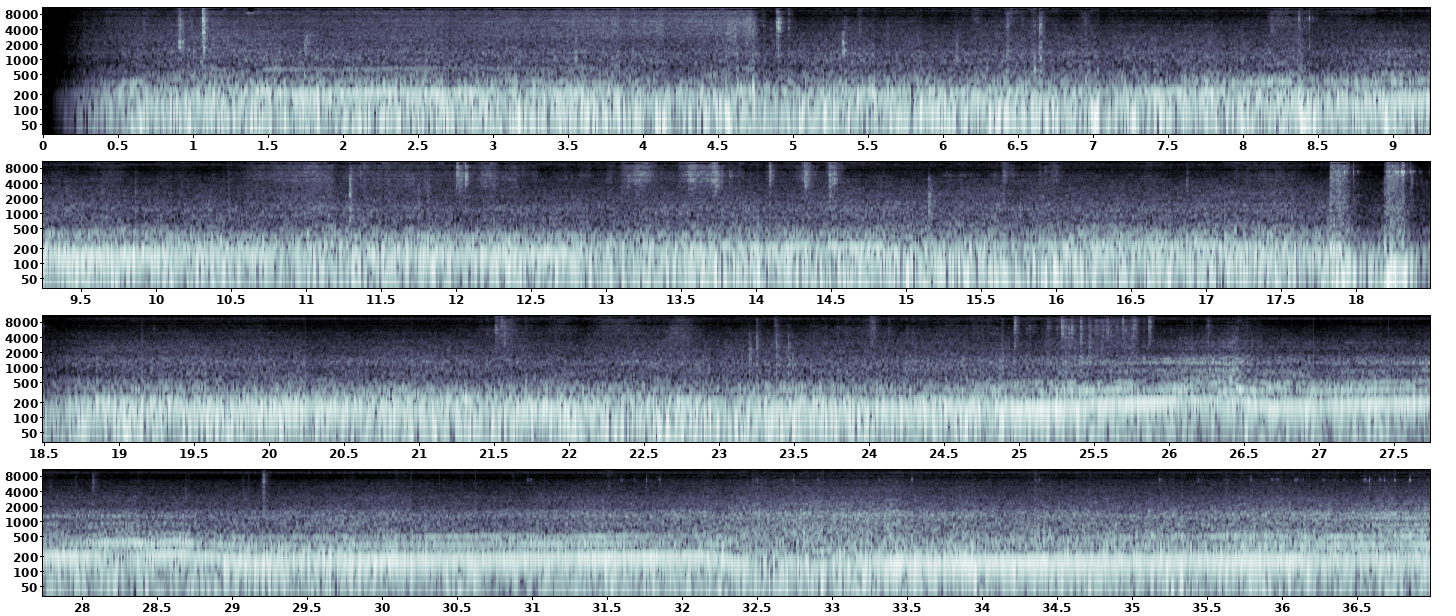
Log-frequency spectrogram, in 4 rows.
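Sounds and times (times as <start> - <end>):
car engine cruising: 0.1 - 36.9
road and wind noise: 0.1 - 36.9
engine revving and upshifting: 0.3 - 4.7, 23.4 - 36.9.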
